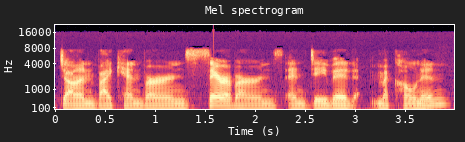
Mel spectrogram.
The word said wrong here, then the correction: McMahon: Is that how you say his name? – McMahon. – That's how you say that? – Yes.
